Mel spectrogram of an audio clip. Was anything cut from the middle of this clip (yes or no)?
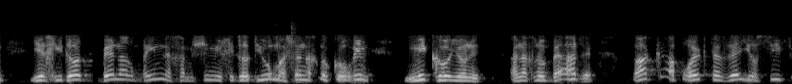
yes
